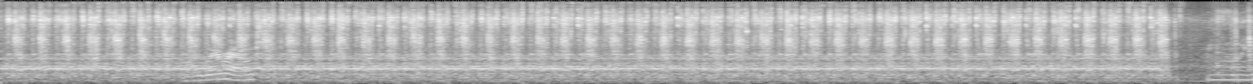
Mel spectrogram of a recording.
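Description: A sewing machine stitches steadily, including a short back stitch, with a fast, even mechanical rattle that runs almost throughout and stops abruptly near the end while someone talks over it.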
